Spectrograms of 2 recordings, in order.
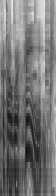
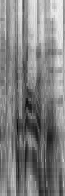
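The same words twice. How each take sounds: First: The stress is not on the T syllable. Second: The stress is on the T syllable. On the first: The speaker calls it wrong. "We do not say photography" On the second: The speaker calls it right. "We say photography"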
